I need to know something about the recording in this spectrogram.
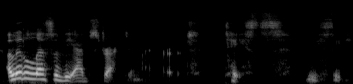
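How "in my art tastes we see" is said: whisper. Real, not acted. Whispered aside.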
